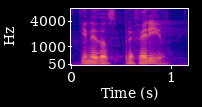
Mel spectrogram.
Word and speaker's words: prefer: Prefer, preferir, tiene 2 sílabas. Prefer. La mayor fuerza de voz, ¿dónde está? Al final. Prefer. Yo no digo prefer.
